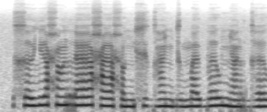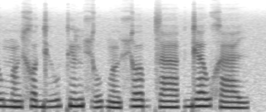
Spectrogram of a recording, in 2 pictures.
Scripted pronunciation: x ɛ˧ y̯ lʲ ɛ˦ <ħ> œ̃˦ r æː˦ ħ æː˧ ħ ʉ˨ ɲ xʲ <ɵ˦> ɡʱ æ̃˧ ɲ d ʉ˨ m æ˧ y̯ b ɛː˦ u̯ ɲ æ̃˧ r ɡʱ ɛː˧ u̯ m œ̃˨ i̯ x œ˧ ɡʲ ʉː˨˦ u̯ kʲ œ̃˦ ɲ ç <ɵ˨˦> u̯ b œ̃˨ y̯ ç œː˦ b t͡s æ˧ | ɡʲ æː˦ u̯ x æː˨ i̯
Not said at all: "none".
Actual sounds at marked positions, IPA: ħ, ɵ˧, ɵ˨˦

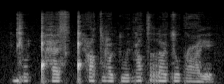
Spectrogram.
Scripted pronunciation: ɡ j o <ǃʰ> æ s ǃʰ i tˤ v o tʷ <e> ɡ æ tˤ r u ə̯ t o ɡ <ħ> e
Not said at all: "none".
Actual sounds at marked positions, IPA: ǃʰ, e, ʕ

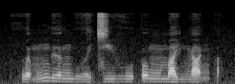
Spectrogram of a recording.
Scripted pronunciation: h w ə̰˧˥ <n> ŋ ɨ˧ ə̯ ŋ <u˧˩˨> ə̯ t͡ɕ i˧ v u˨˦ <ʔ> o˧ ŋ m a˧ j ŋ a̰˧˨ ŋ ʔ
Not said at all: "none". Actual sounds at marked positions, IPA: m, ṳ˨˩, ʔ

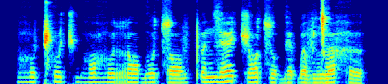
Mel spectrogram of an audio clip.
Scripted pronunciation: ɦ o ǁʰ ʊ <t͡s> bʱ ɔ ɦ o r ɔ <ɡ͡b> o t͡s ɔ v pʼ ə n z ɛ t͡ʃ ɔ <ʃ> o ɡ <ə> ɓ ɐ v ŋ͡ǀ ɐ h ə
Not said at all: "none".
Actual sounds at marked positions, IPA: t͡ʃ, ɡ, t͡s, ɛ

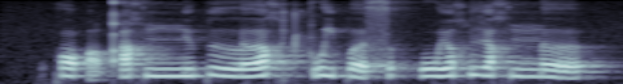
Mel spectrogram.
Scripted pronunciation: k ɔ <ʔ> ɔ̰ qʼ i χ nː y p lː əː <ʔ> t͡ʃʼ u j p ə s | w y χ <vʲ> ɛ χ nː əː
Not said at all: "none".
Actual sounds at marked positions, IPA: ʔ, χ, vʲ

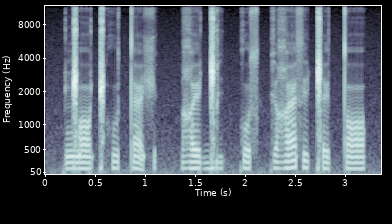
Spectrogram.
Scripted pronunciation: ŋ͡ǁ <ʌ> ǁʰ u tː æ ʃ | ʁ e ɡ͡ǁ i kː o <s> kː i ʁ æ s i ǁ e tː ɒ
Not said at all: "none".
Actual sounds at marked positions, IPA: ɒ, s

